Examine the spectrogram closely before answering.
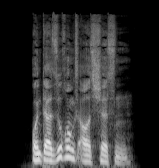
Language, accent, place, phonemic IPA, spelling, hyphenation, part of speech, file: German, Germany, Berlin, /ʊntɐˈzuːχʊŋsˌʔaʊ̯sʃʏsn̩/, Untersuchungsausschüssen, Un‧ter‧su‧chungs‧aus‧schüs‧sen, noun, De-Untersuchungsausschüssen.ogg
- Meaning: dative plural of Untersuchungsausschuss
